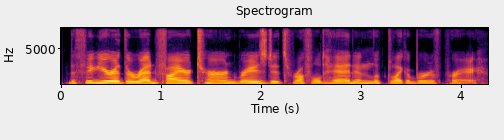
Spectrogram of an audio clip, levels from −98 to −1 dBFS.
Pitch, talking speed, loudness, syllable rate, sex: 190 Hz, 255 wpm, -17 LUFS, 5.9 syllables/s, female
